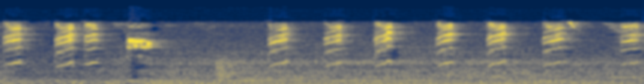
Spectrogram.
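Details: Zitting cisticola recording used for luring and song-training birds: short, sharp high notes with a quick downward sweep, repeated at a steady beat about twice a second, with a brief higher chirp near the start.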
